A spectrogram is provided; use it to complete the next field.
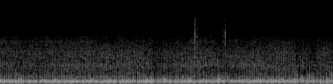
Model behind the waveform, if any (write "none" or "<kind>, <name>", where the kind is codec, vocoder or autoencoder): vocoder, WaveNeXt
